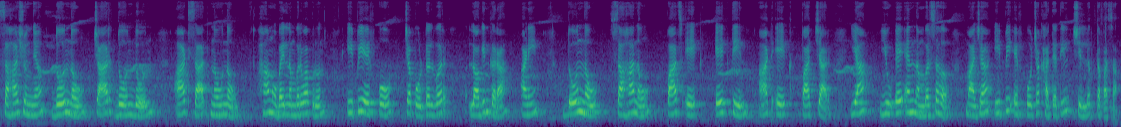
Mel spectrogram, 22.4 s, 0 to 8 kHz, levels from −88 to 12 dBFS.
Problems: none marked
